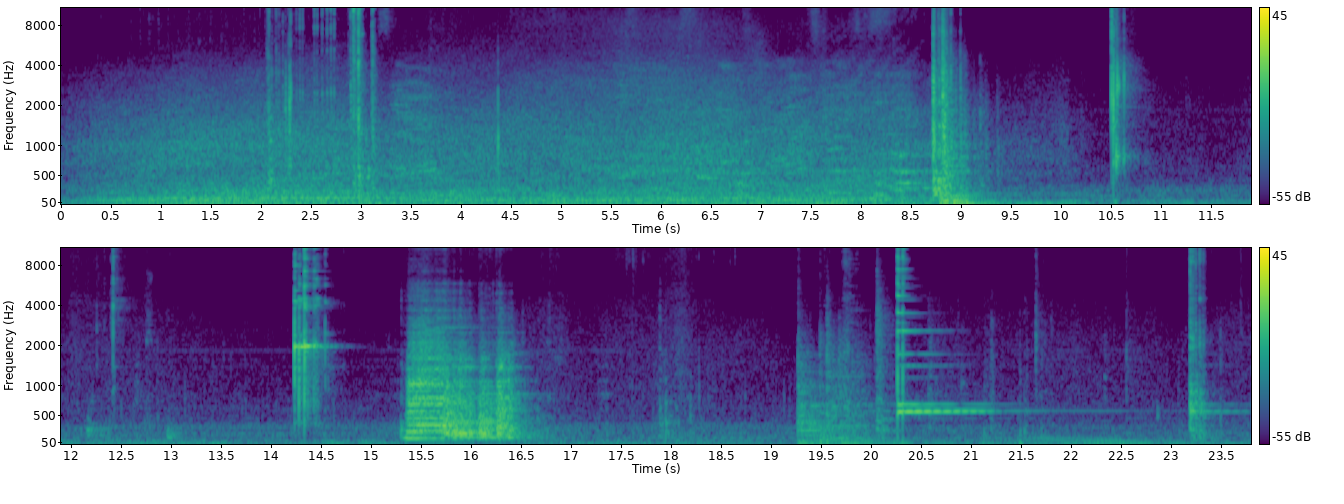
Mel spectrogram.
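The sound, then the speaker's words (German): Quiet ambience of the empty Stromboli cultural venue in Hall, recorded during setup: a low rumbling hiss at first, then scattered door thuds, knocks, light clinks and ticks, with a brief humming tone near the end. “Und genau so klingt das Stromboli in Hall.”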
